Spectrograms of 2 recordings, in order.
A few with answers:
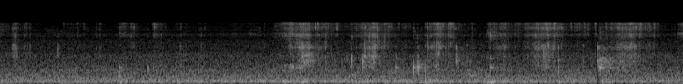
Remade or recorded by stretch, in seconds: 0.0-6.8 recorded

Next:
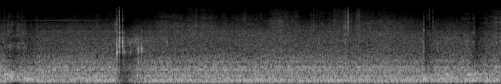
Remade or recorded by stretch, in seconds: 0.0-4.1 recorded; 4.1-5.0 remade

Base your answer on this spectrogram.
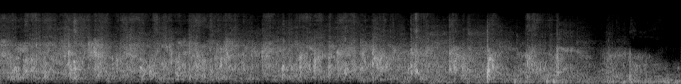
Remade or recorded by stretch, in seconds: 0.0-6.8 remade

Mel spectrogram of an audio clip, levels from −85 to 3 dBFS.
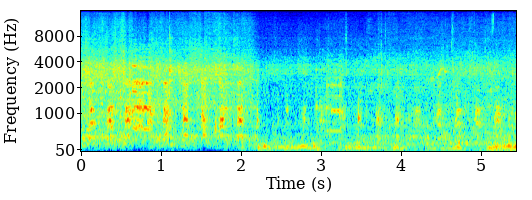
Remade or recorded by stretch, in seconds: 0.0-1.2 recorded; 1.2-4.4 remade; 4.4-5.4 recorded

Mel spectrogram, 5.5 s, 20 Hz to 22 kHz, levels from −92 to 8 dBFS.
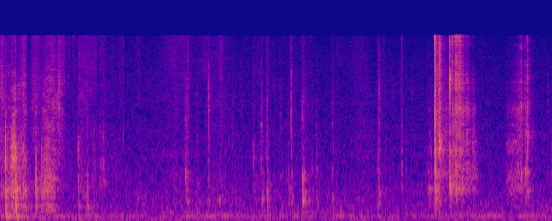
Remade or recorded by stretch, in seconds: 0.0-5.5 recorded

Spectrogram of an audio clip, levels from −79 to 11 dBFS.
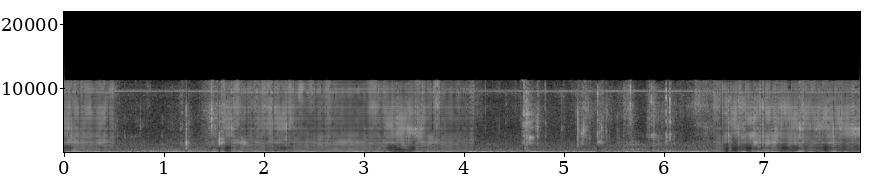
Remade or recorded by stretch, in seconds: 0.0-0.5 remade; 0.5-1.6 recorded; 1.6-4.1 remade; 4.1-6.5 recorded; 6.5-8.0 remade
